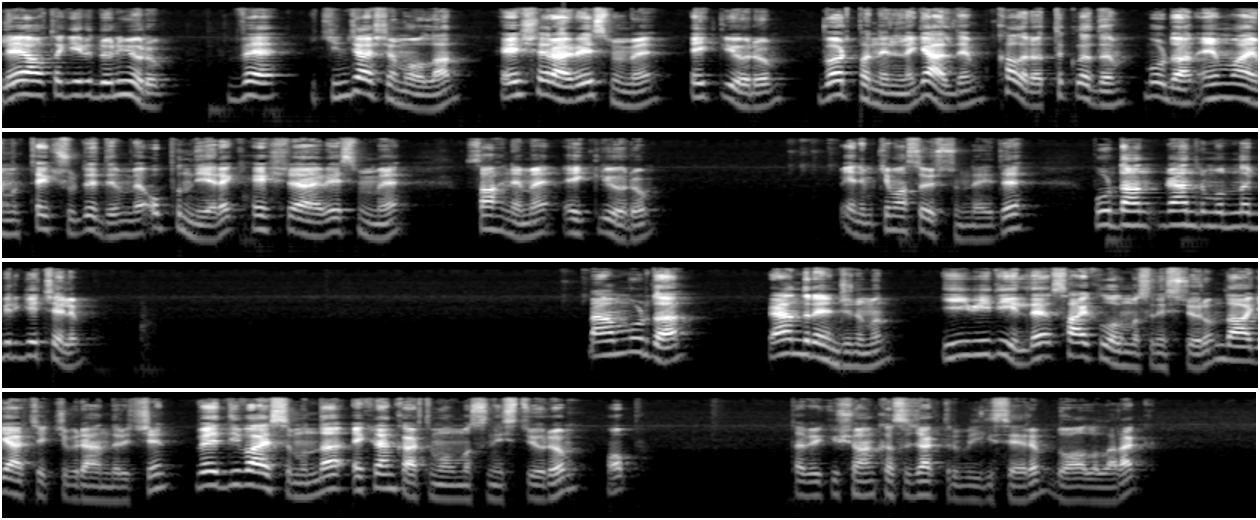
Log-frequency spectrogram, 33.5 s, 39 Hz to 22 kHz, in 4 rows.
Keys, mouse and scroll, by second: 0.4 middle click, 1.4 shift+middle click, 1.8-2.3 middle drag, 2.3 scroll down 1, 2.5 middle click, 3.3 click, 6.6-8.3 drag, 9.5 click, 15.7 z, 17.9 scroll up 1, 18.5 scroll down 1, 20.4 click, 23.2-24.6 drag, 27.3-27.8 drag, 28.7 click, 29.8-32.1 drag, 32.1 z, 33.0 middle click.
